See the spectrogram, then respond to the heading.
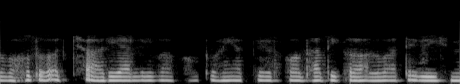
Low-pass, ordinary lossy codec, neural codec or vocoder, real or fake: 7.2 kHz; AAC, 16 kbps; none; real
